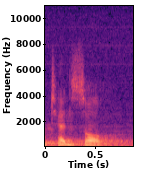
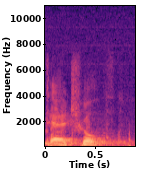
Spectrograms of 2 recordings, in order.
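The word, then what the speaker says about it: Tad Szulc: Well, according to a 1976 article by award-winning reporter Ted Salt, I'm mispronouncing that, am I not? Tad Schultz. Tad Schultz, thank you.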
